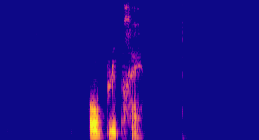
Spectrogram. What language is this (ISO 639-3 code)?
fra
